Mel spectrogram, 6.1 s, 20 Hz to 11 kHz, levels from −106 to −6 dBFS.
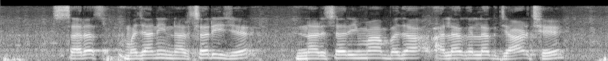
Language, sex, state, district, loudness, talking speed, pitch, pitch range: Gujarati, male, Gujarat, Gandhinagar, -13 LUFS, 110 wpm, 185 Hz, 165-190 Hz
